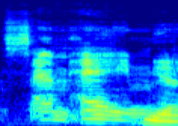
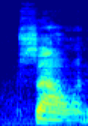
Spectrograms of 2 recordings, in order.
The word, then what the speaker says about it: Samhain: he wrote he wrote samhain but they say samhain and stuff and it's like yeah we we know that it's pronounced salon dudes all right so yeah the school the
